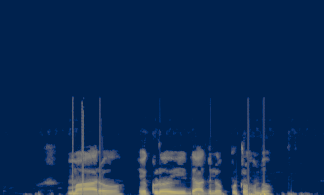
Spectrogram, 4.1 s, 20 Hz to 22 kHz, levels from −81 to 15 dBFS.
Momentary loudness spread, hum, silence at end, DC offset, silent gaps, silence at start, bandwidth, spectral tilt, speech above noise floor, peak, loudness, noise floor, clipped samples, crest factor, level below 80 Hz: 8 LU; none; 0.35 s; under 0.1%; none; 0.85 s; 11 kHz; -7.5 dB/octave; 31 dB; 0 dBFS; -15 LUFS; -46 dBFS; under 0.1%; 16 dB; -50 dBFS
